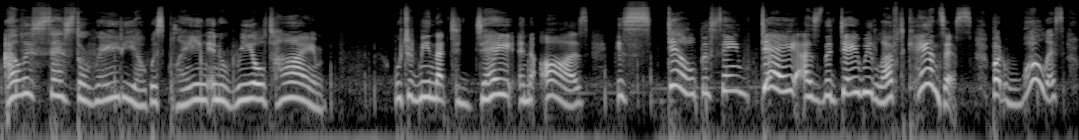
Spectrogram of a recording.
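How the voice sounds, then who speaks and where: An anxious young traveler, played by a woman, works through a puzzle aloud in an audio drama. Her fairly high voice swings up and down a lot. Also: lively intonation, slow, heavily acted. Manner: worried and puzzling things out aloud. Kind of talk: musical audio drama acting.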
